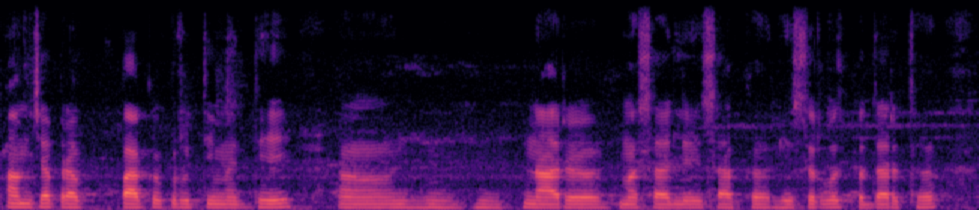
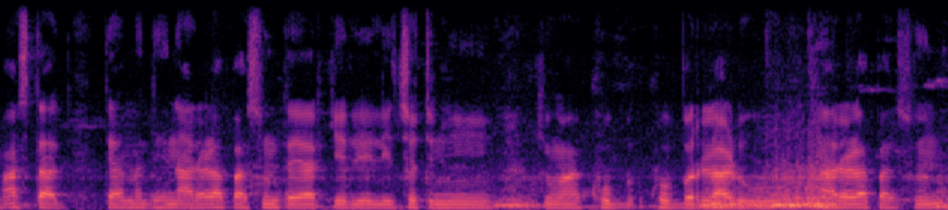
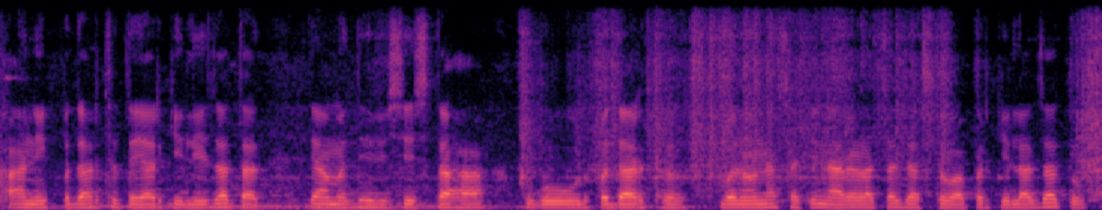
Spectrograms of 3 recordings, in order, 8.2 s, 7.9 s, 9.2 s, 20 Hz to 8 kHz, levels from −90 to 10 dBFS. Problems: none marked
